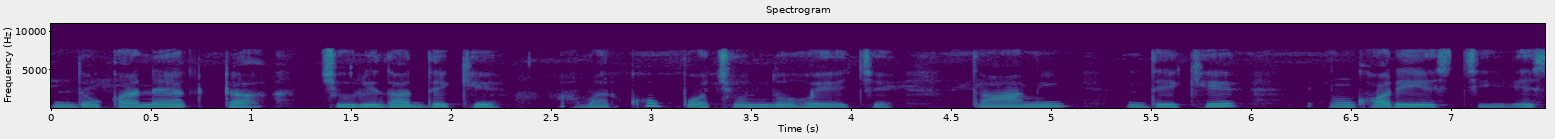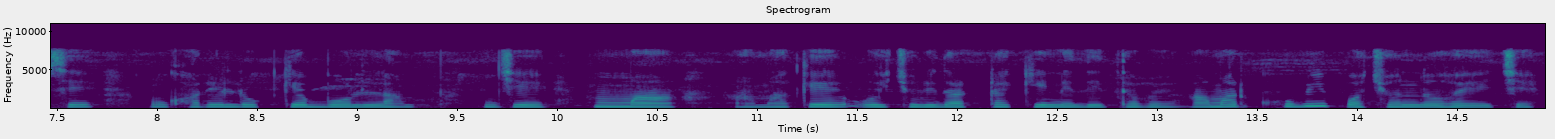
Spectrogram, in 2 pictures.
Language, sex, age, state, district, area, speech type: Bengali, female, 30-45, West Bengal, Paschim Medinipur, urban, spontaneous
